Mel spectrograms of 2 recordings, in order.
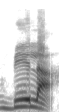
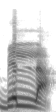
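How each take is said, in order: First: The L sound is short and single. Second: The L sound is long and doubled. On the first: The speaker calls it right. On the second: The speaker calls it wrong.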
